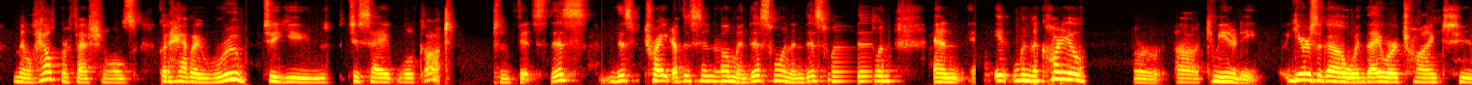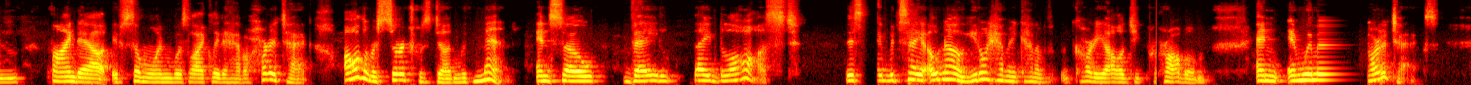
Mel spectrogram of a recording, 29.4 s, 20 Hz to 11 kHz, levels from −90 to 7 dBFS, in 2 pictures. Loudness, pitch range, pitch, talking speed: -18 LUFS, 155-210 Hz, 185 Hz, 170 wpm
